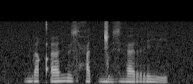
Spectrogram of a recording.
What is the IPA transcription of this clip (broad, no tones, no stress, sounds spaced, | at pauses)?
b i qʼ i ɦ y z ħ æ t ɡ͡ǀ y z ɦ æ r i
